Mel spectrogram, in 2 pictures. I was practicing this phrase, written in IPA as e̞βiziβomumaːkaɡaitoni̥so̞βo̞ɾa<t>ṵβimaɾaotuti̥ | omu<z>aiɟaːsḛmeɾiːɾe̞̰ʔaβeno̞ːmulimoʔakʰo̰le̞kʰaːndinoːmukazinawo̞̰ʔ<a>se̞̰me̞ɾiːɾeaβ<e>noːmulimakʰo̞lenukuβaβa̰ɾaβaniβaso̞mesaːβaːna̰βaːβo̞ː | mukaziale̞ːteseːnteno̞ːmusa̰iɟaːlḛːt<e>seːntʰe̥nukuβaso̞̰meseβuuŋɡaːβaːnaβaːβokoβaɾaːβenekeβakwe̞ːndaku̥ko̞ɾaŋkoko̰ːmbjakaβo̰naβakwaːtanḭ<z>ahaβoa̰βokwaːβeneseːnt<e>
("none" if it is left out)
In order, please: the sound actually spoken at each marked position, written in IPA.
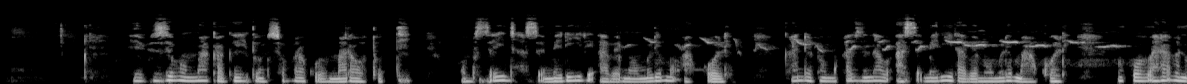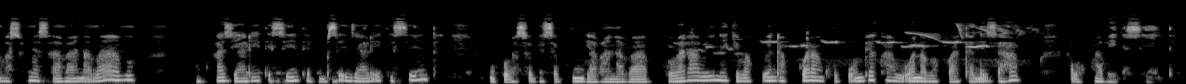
k, s, a, e, e, z, e

